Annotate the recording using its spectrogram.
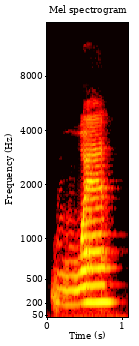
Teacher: This waw is never elevated. So we say wa, opening sideways a little bit for the fatha.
